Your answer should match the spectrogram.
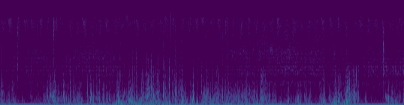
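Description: Wind buffeting a camcorder microphone: a steady low rumble with irregular gusts.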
